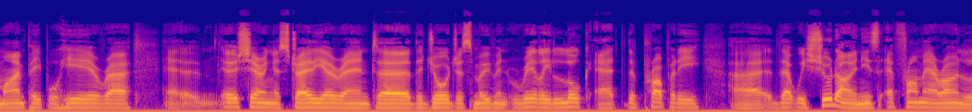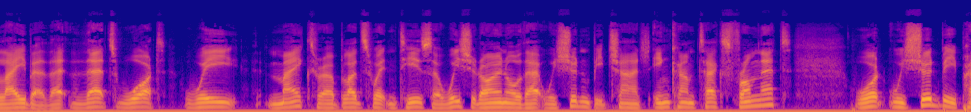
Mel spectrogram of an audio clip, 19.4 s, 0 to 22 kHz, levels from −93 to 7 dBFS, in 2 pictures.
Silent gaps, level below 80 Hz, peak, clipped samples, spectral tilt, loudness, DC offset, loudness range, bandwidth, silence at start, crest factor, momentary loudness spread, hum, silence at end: none; -48 dBFS; -2 dBFS; under 0.1%; -5 dB/octave; -20 LUFS; 3%; 5 LU; 11 kHz; 0 s; 18 dB; 10 LU; none; 0 s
